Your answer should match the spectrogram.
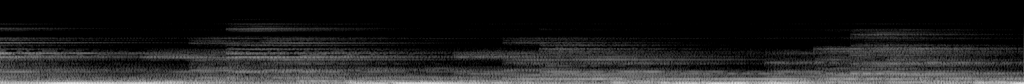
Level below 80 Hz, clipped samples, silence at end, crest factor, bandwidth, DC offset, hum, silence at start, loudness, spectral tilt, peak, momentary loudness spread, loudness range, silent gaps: -20 dBFS; under 0.1%; 0 s; 14 dB; 5.8 kHz; under 0.1%; none; 0 s; -25 LUFS; -8.5 dB/octave; -4 dBFS; 11 LU; 3 LU; none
